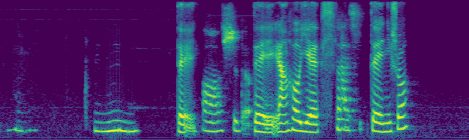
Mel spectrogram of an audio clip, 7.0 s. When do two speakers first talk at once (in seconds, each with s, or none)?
none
